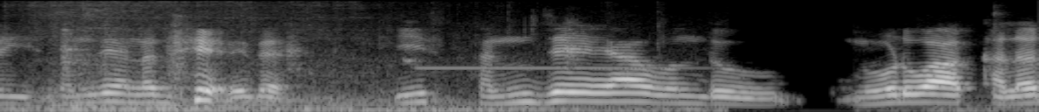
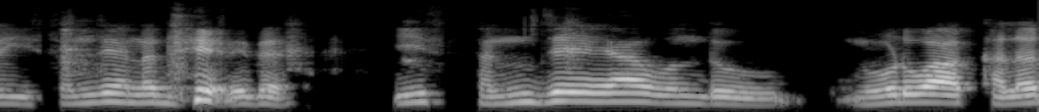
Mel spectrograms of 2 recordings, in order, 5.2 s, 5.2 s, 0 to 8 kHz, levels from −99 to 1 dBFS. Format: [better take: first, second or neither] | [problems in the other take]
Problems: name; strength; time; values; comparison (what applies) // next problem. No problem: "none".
second | background sound (Sliding door); 16 dB below the speech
